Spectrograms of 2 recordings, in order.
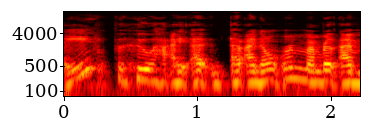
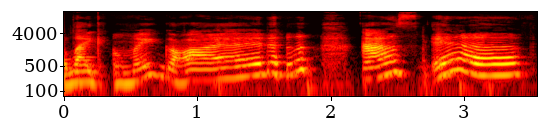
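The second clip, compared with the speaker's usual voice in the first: put-on higher, louder valley girl gush with a laugh; 7 semitones higher, 4 dB louder, much slower than usual. Shown as a demonstration. Showing viewers her teen Valley girl talk, hammed-up and louder. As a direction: play up the Valley girl lingo, mock-breathless. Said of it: "I'm a California Valley girl".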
